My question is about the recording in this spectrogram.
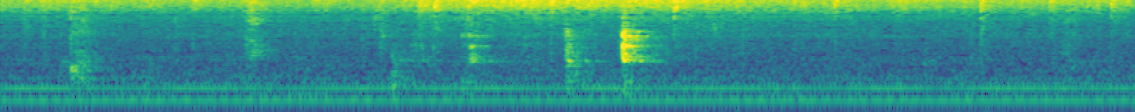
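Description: Chopped onion, curry leaves and dried red chillies sizzling in hot oil in a non-stick kadai, being stirred, with a few short scrapes.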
